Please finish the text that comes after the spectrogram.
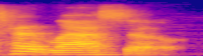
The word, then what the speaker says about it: Ted Lasso: it could be yeah she's pronouncing it wrong austin she said ted lasso thank you yeah ted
